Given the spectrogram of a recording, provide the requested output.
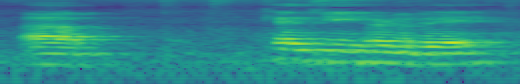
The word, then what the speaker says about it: Kenji Hiranabe: We have this great speaker, Kenji Hiranabe. Did I pronounce it okay?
